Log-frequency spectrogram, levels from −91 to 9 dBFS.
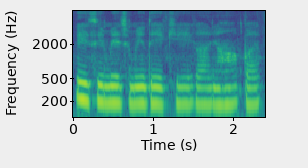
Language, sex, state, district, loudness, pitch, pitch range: Hindi, female, Rajasthan, Jaipur, -14 LUFS, 180 Hz, 175-185 Hz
